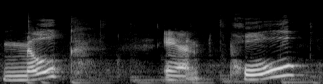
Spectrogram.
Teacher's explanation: In contrast to the light L, when you produce the dark L, the back of your tongue bunches.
